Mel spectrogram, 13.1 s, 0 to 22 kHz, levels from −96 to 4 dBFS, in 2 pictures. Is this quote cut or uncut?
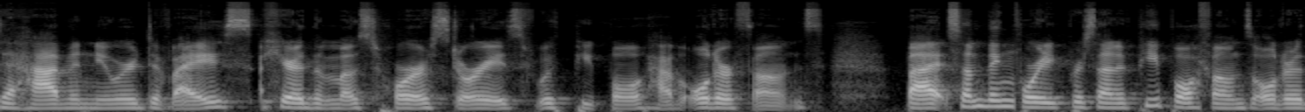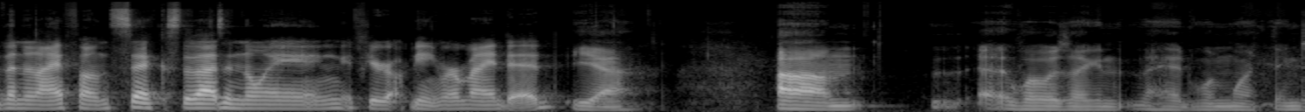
cut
